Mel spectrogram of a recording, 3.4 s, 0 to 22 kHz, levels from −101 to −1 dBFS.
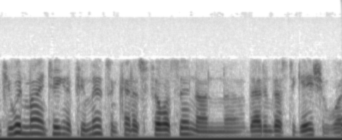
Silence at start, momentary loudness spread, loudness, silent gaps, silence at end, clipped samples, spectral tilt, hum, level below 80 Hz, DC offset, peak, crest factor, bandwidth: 0 s; 6 LU; -27 LUFS; none; 0 s; under 0.1%; -8.5 dB/octave; none; -68 dBFS; 10%; -8 dBFS; 16 dB; 12.5 kHz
